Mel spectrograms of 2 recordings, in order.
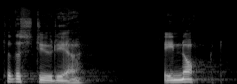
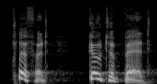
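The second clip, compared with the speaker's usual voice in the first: urging friend to bed; 8 semitones higher than usual. A narrator's reading. Hastings scolding drunk friend.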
